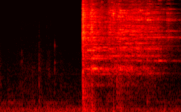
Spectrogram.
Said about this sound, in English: Maybe this happens when you sing. It's plate smashing. That's right. Well done. Plate smashing.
